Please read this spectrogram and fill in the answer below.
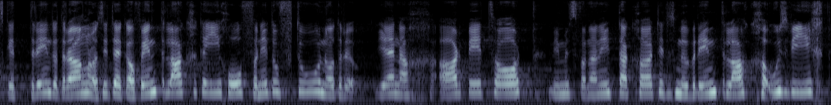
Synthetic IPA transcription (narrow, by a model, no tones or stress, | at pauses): sɡ̥ɪt̚d̥̪ɾɪndɔd̪əɾɑŋːəɾɔsitɛɡəʊfɪntəɾlɑkχəɡ̥əiːχofənɪduftuːnɔdəɾ | jɛnɑχɑːɾb̥eːtsɔt | ʋiməsfɔnɑnitːɑkχœːthɛt̚d̥ɑsməybəɾɪntəɾlɑkχəʔusʋiːχt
